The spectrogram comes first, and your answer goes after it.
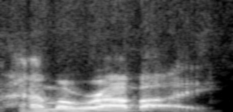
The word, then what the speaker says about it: Hammurabi: Steely is how it's pronounced, of Hammurabi.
